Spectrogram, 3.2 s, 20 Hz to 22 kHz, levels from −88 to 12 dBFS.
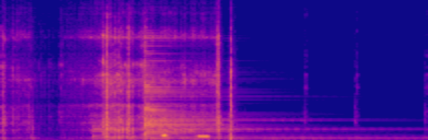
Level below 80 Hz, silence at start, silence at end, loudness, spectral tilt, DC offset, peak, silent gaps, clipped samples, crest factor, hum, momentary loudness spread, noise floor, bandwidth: -66 dBFS; 0 s; 1.25 s; -23 LUFS; 1 dB/octave; under 0.1%; -2 dBFS; none; under 0.1%; 26 dB; none; 22 LU; -56 dBFS; over 20 kHz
